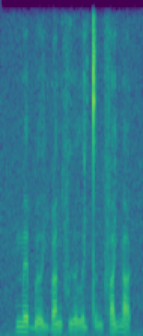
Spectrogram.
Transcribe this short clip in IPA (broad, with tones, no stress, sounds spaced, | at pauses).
m ɛ˧ ɓ əː˨˩ j ɓ a˧ n f ɨ˧ ə̯ l ə˨˩˨ j t̪ ə˨˩˦ ŋ f a˧˥ j ŋ a˨˩ k̚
